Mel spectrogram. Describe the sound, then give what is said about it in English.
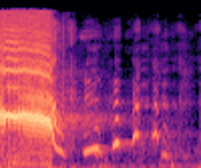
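A child lets out a loud, high-pitched scream lasting half a second, imitating how they screamed when ice was put down their back, then trails off into a few short, breathy giggles. “Then my brother put ice down my back, and I screamed like this.”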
